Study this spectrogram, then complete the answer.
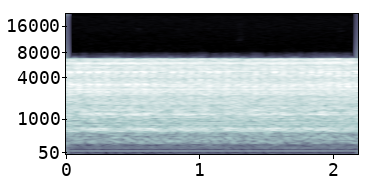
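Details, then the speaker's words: VAZ 2110 engine just started after a major rebuild, not yet warmed to operating temperature: fast light valve ticking over a busy, even idle, some smoke from burning-off sealant and oil; valve clearances to be adjusted once cool. "Стучат немножко клапана, надо будет отрегулировать потом."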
